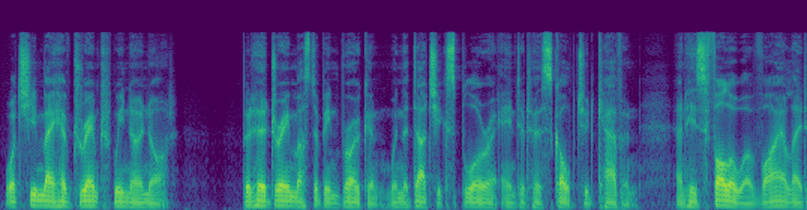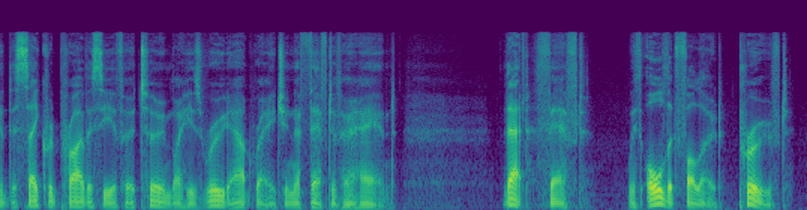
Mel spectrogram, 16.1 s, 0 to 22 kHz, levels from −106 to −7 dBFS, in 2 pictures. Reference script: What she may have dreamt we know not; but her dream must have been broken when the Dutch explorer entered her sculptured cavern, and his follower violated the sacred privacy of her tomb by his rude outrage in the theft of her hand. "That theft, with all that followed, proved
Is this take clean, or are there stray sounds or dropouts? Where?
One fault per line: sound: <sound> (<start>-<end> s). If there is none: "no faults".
no faults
